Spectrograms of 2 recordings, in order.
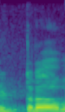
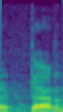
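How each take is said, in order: First: "ट्र" with ट running straight into र; blended consonant cluster. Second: "टर" with a vowel between ट and र; wrong-way demo of "टर", vowel after the ट; split consonant cluster. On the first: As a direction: say "ट्र" as tr-uh, no vowel inside. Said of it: "इसलिए ट्र बनेगा". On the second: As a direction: say "टर" as t-uh-r, the sounds pulled apart. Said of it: "टर नहीं बनेगा ये". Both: Shown as a demonstration.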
